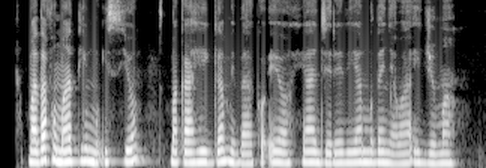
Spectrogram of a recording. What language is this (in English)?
Kikuyu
